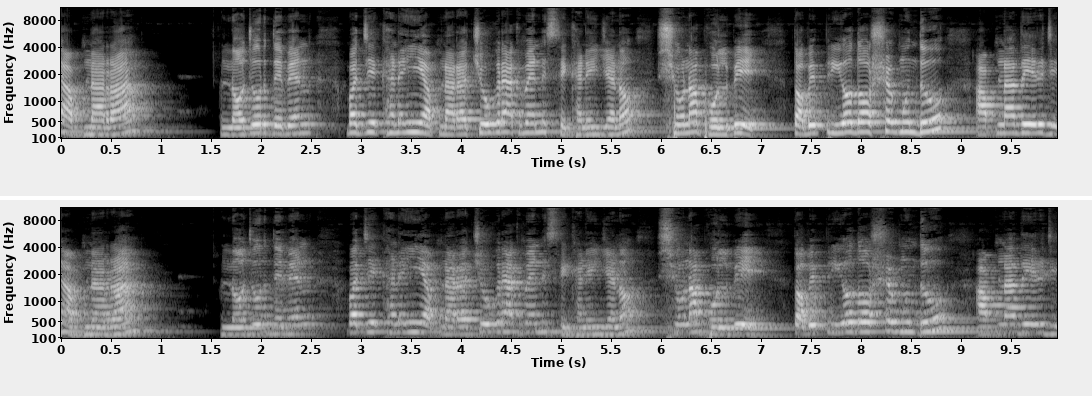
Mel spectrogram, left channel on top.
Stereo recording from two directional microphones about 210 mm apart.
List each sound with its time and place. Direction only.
0.0 s speech: 45° left (ahead or behind)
